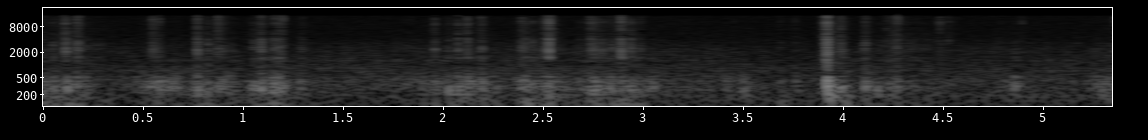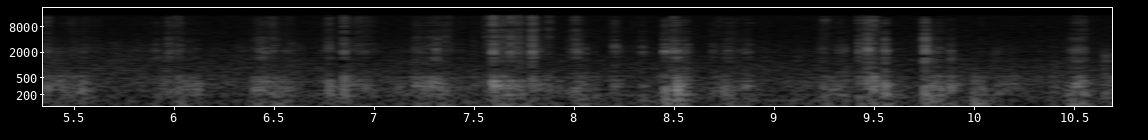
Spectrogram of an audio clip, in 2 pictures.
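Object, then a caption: Plastic rhinestone-covered mask. A clear plastic-tipped tool taps and scratches across the rhinestones of a blue plastic rhinestone-covered masquerade mask. The result is a quiet, irregular series of short, bright clicks and scratchy ticks that die away almost instantly, with faint gaps in between.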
